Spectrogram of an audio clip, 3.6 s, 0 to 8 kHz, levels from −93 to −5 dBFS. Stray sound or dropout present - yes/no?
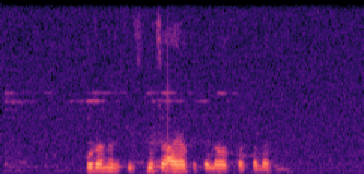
no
